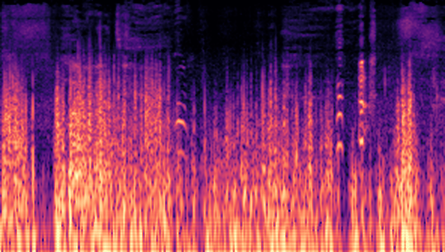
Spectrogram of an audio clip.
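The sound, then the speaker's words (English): Strong wind roars and buffets against the microphone throughout, a constant low rumble with gusty surges, and faint snatches of a voice briefly poke through, while crossing the Bridge of the Gods. “Oh, it's windy too. It's so windy.”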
